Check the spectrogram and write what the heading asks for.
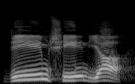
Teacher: जीम शीन या वस्ते ज़बान वस्ते तालु से अदा होते हैं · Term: उर्फ़े शजरिया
